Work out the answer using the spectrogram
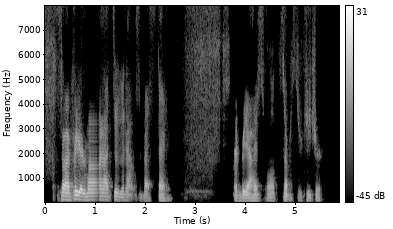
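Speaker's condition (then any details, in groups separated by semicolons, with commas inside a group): Ullrich congenital muscular dystrophy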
